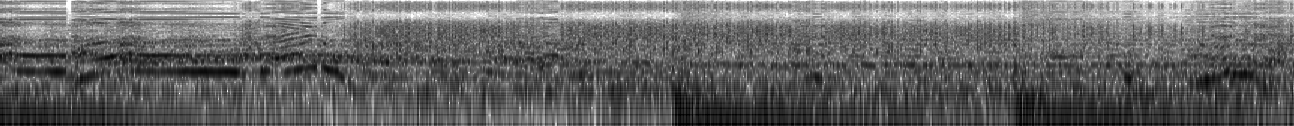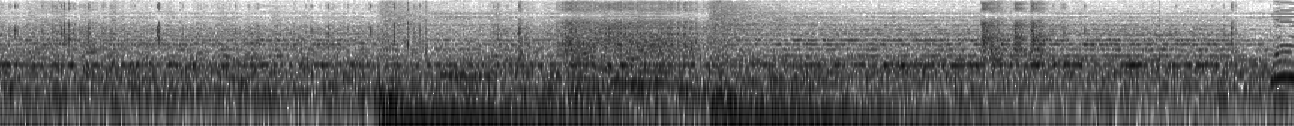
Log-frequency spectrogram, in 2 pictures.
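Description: Music playing over a long splashing rush of ice water being dumped from a bucket over a person, with drawn-out gliding cries.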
